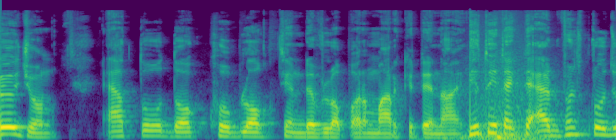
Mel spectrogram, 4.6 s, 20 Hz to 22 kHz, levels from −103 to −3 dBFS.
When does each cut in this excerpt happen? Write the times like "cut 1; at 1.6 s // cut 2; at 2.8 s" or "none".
cut 1; at 3.5 s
